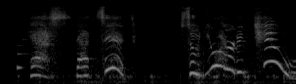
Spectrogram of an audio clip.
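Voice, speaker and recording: In a squeaky, extremely high-pitched put-on character voice, the speaker goes at a fairly slow pace. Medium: video game. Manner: talks about herself in third person.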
